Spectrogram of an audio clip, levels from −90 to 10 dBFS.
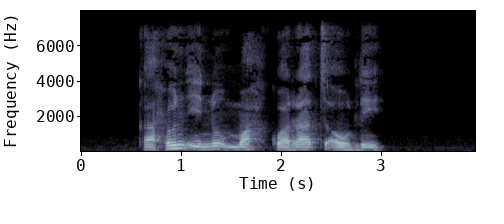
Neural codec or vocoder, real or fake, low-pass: none; real; 7.2 kHz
